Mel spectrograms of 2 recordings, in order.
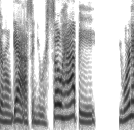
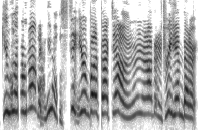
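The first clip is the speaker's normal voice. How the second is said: mock stern mom; 8 semitones higher than usual. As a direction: play the indignant mother. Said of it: "And I was like".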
